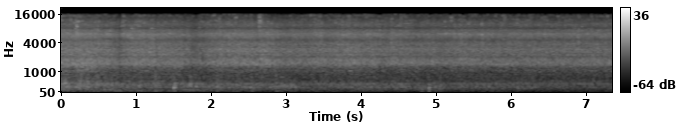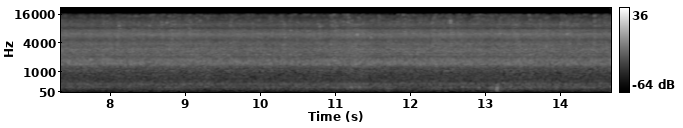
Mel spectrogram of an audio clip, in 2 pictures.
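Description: Steady rain falling, an even hiss with no thunder rumble. A few faint sharp ticks come through, about 1.5 s, 5 s and 13 s in.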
